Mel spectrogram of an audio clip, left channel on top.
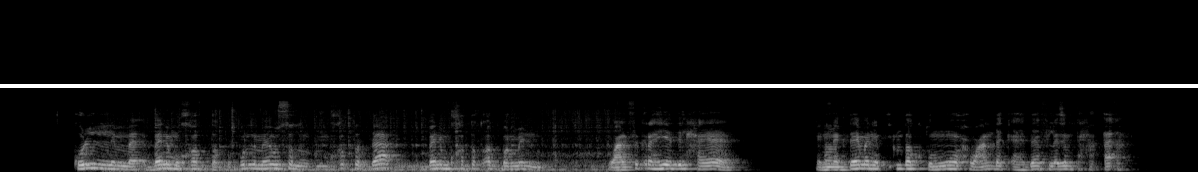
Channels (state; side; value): silent; left; digital silence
